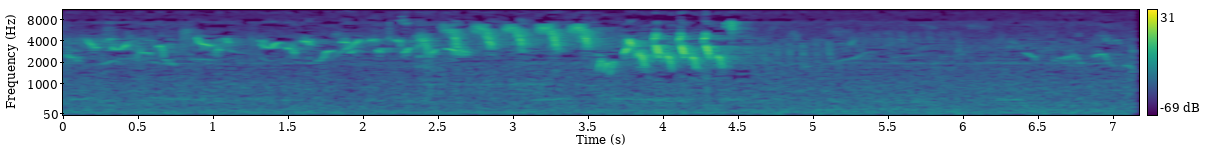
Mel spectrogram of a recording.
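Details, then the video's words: Small birds in lively song: quick high twittering notes that build into a fast series of loud, sweeping chirps before stopping abruptly into near quiet. "تغريد العصافير"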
